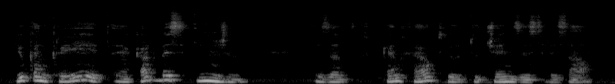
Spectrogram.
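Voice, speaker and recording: A man with an Eastern European accent speaks at a very slow pace in a medium pitch. His tone is dark, mellow and somewhat breathy. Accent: Slavic. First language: not English. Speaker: software engineer and board game designer. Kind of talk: casual devlog talk to camera.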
